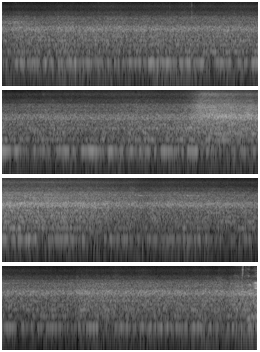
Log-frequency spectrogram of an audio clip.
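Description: Steady road and engine noise of a car driving through a road tunnel, heard from inside the cabin: a constant low hum under a dense rumble. About seven seconds in a louder rush comes up as the car passes a lorry alongside, then eases off.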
